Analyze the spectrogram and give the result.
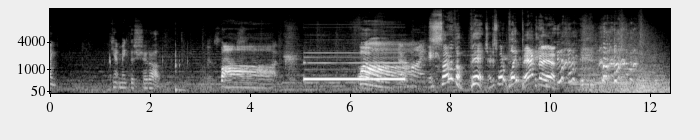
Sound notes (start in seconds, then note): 5.0 loud beeping; 9.1 laughing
